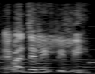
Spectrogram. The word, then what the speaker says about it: Evangeline Lilly: Evangeline Lilly.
